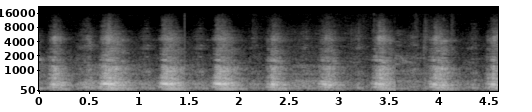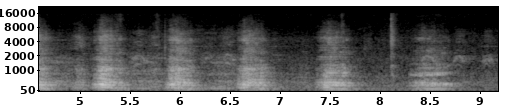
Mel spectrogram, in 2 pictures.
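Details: An adult lion, playing with its cubs, gives a rapid series of deep, rasping, aggressive grunts, roughly two every second.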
